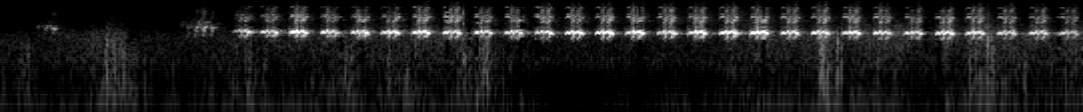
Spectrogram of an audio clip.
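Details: Turkestan (Pander's) Ground Jay, endemic to the Uzbekistan desert and often heard before seen, gives its alarm call: a steady run of high, clipped notes, about three each second, over a faint low background rumble.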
